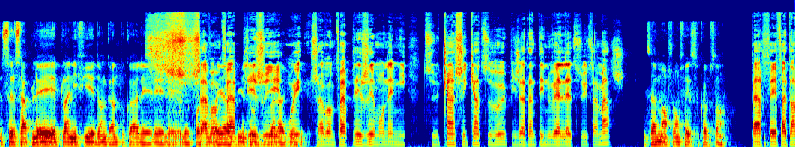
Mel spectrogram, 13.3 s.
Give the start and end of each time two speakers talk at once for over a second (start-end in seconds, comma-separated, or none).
2.4-4.9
